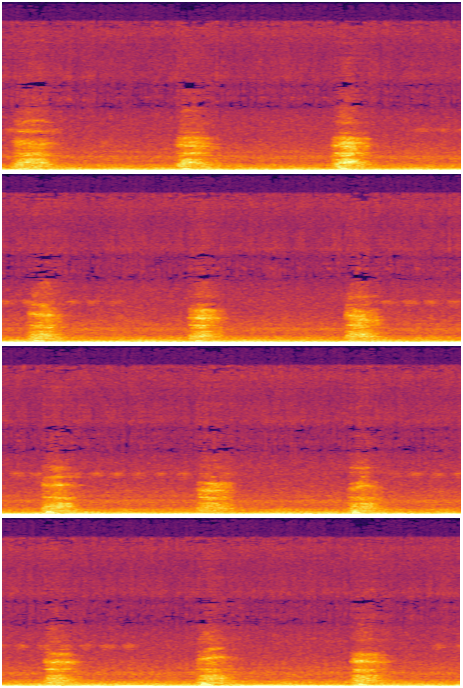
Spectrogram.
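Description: A man exhales sharply with each effort in a steady rhythm.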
